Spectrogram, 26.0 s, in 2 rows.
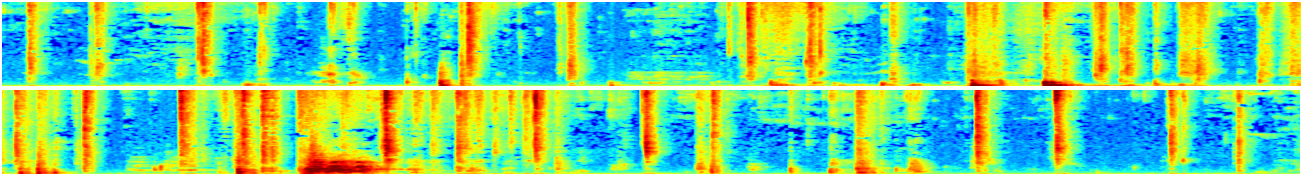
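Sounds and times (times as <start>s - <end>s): chewing food: 0.0s - 9.6s, 12.5s - 25.9s.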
